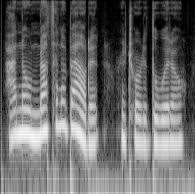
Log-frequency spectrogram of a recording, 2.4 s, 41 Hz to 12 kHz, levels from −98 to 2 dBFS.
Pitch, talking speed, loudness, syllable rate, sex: 215 Hz, 195 wpm, -14 LUFS, 6.8 syllables/s, female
